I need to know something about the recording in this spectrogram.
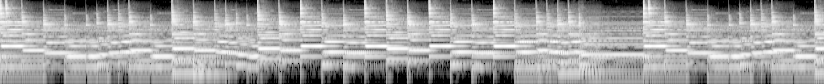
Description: Menuet

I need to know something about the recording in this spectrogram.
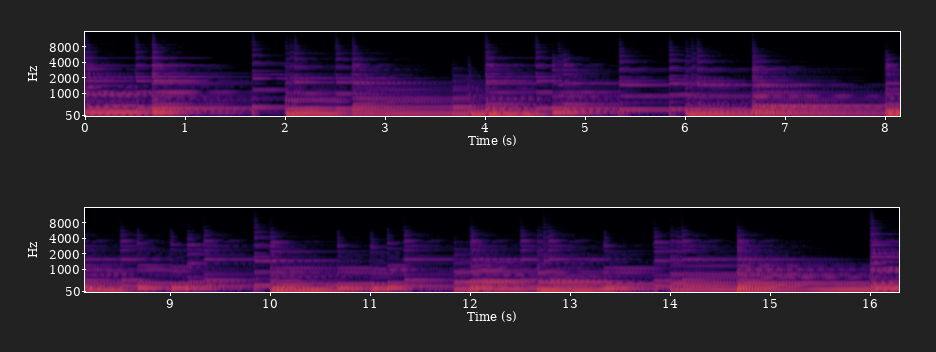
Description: Sarabande, MIDI

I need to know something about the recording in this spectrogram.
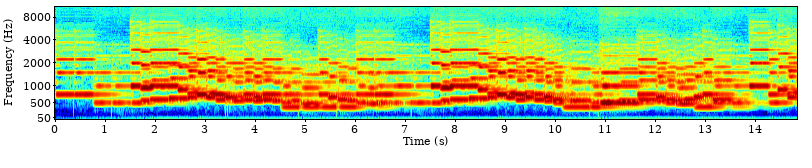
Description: Rondeau Gay

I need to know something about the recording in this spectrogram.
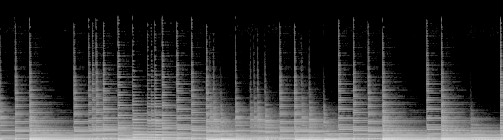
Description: Passinmesers gaillard, MIDI

